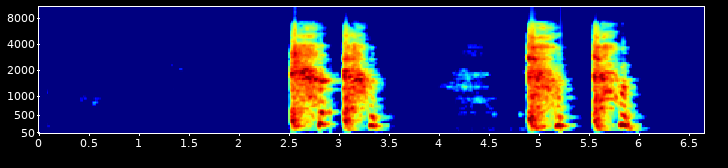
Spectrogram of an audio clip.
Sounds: Cough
